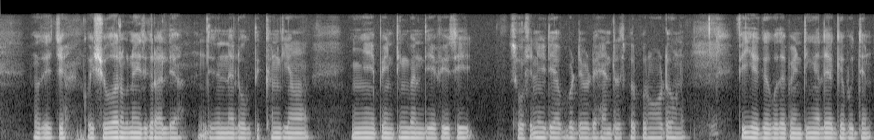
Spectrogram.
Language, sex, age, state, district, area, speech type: Dogri, male, 18-30, Jammu and Kashmir, Kathua, rural, spontaneous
